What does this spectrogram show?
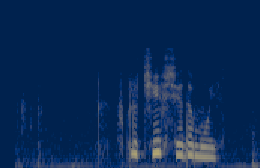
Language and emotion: Russian, neutral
